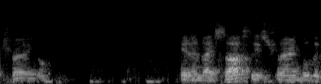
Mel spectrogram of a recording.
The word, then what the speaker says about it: isosceles: In an isosceles triangle, the 2 congruent sides are the legs of the isosceles triangle.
